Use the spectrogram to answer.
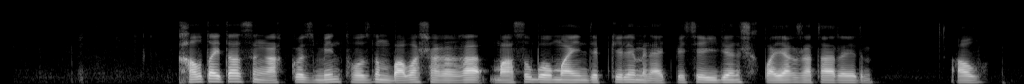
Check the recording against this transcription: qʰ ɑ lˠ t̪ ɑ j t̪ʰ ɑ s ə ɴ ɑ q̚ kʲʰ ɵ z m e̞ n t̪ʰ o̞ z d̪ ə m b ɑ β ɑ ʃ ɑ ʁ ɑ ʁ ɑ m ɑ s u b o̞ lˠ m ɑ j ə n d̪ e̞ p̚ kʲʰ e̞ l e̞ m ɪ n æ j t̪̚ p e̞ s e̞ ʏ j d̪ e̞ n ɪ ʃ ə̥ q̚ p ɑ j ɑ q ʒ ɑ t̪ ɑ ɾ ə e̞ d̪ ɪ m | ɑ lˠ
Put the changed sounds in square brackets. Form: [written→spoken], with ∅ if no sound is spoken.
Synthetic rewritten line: qʰ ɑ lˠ t̪ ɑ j [t̪ʰ→t̪] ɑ s ə ɴ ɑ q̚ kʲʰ ɵ z m e̞ n t̪ʰ o̞ z d̪ ə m b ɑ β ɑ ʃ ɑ ʁ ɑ ʁ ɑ m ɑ s u b o̞ lˠ m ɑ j ə n d̪ e̞ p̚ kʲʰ e̞ l e̞ m ɪ n æ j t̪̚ p e̞ s e̞ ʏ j d̪ e̞ n ɪ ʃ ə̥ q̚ p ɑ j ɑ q ʒ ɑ t̪ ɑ ɾ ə e̞ d̪ ɪ m | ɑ lˠ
